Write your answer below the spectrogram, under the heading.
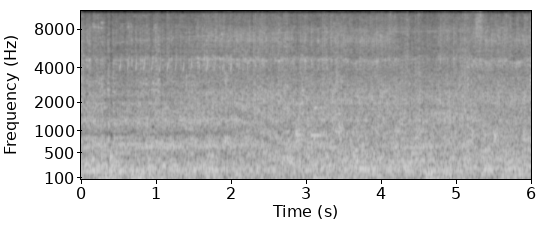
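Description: Mack automated side-loader garbage truck, its diesel engine running at a steady level while its arm picks up and lifts a wheeled trash cart to empty it into the hopper.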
